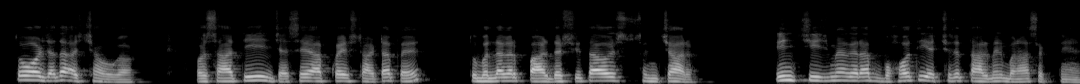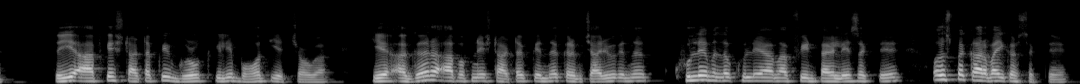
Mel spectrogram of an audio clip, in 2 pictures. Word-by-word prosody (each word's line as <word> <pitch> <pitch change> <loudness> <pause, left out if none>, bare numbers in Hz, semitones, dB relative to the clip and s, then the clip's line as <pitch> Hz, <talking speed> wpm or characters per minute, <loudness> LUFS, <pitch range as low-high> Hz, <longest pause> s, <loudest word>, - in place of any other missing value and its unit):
तो 205 - +2
और 200 -1 +6
ज़्यादा 170 +4 +2
अच्छा 155 0 -4
होगा। 115 -3 -4 0.6
और 140 - 0
साथ 145 +1 +1
ही 185 +1 +4
जैसे 130 +4 -2
आपका 150 +1 0
ये 155 - +2
स्टार्टअप 150 +3 -3
है, 150 +5 0 0.5
तो 150 - -1
मतलब 150 +1 +2
अगर 165 - +3
पारदर्शिता 145 +4 +3
और 175 0 +4
संचार, 140 -7 -3 0.8
इन 200 +2 +5
चीज़ 180 -3 0
में 185 +1 -1
अगर 180 -1 +1
आप 175 0 +2 0.2
बहुत 175 +8 -1
ही 190 -2 +2
अच्छे 160 -1 -5
से 170 - -2
तालमेल 150 -2 -1
बना 125 +1 -2
सकते 125 -2 -11
हैं, 110 -2 -8 0.5
तो 140 - +2
ये 160 +4 +6
आपके 150 +2 +3
स्टार्टअप 150 -4 -3
के 185 - +2
ग्रोथ 145 +3 +1
के 150 - -1
लिए 160 +3 0
बहुत 140 +4 -3
ही 140 - -2
अच्छा 125 -1 -7
होगा। 110 0 -6 0.5
ये 150 +1 +6 0.2
अगर 160 +9 +3
आप 160 -5 +3
अपने 160 +1 -3
स्टार्टअप 145 0 -3
के 155 - 0
अंदर 150 +3 -1
कर्मचारियों 135 +2 0
के 155 - -2
अंदर 160 +2 -3 0.4
खुले 200 +3 +5
मतलब 170 -3 -1
खुलेआम 165 -2 0
आप 150 0 -1
फीडबैक 145 -2 +1
ले 140 +1 +2
सकते 145 0 -4
हैं 160 +3 -3 0.3
और 215 +1 +5
उस 220 - 0
पे 225 - +3
कार्रवाई 170 -5 +4
कर 155 -2 -1
सकते 120 -5 -11
हैं 115 +1 -8
150 Hz, 190 wpm, -23 LUFS, 140-165 Hz, 0.8 s, और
